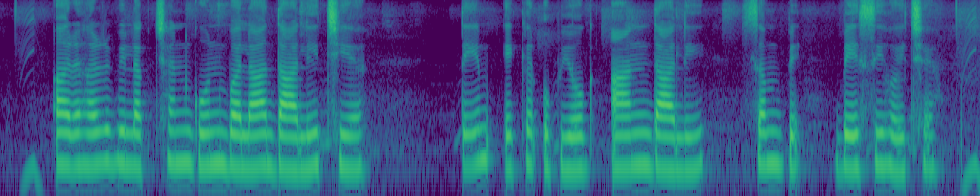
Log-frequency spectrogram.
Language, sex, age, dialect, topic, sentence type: Maithili, male, 18-24, Eastern / Thethi, agriculture, statement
